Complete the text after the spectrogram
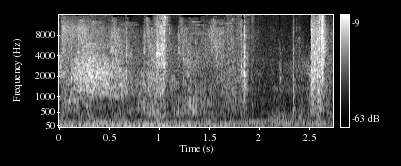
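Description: A gun butt strikes with a sharp thud.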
